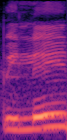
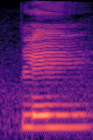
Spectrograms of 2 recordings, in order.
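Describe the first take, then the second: First: An extra vowel splits the opening p and l. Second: The opening p and l blend with no vowel. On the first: The speaker calls it wrong. "हमको पिले नहीं बोलना" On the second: The speaker calls it right. "पहले अक्षर को आधा ही पढ़ना है"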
